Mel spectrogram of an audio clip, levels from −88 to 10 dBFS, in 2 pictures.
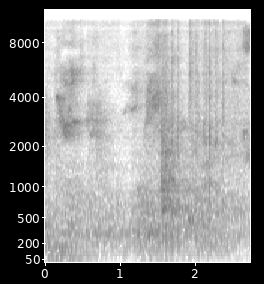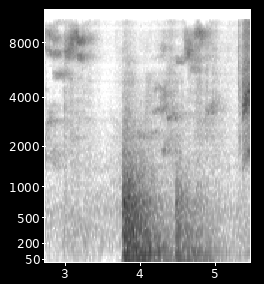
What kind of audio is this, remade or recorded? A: remade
